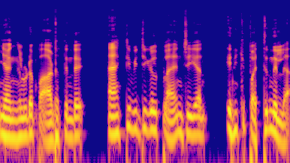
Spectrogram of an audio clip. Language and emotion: Malayalam, sad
